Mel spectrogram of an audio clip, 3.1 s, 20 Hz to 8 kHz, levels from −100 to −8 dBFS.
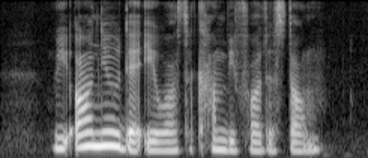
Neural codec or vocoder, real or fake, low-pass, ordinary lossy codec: none; real; none; none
